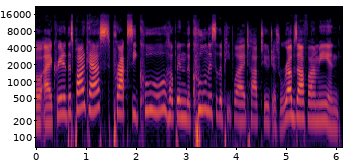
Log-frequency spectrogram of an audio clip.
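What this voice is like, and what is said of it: Usual voice. Nothing is said of it.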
